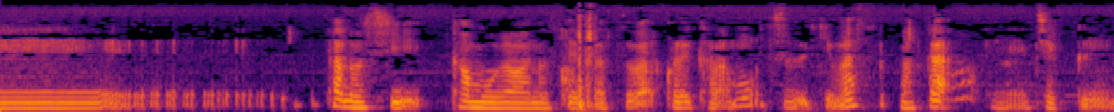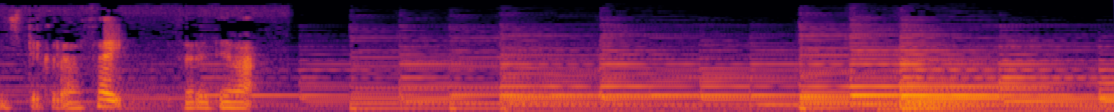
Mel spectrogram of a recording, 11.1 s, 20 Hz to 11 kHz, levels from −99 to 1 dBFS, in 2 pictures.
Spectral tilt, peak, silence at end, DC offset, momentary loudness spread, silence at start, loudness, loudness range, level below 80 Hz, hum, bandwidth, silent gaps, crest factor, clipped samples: -5.5 dB/octave; -8 dBFS; 0 s; under 0.1%; 13 LU; 0 s; -30 LUFS; 4 LU; -56 dBFS; none; 9.8 kHz; none; 22 dB; under 0.1%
